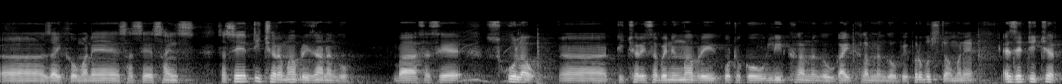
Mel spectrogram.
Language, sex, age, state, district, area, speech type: Bodo, male, 30-45, Assam, Baksa, urban, spontaneous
